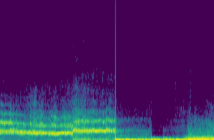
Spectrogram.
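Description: A car's tyres squeal in a screech lasting a little over two seconds, the pitch sagging slightly and then stepping up before cutting off. A low rumble follows, and music comes in near the end.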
